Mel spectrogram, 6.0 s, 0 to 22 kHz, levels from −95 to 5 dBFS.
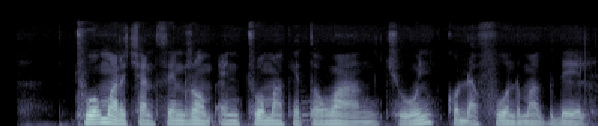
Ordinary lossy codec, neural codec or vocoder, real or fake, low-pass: none; none; real; 10.8 kHz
